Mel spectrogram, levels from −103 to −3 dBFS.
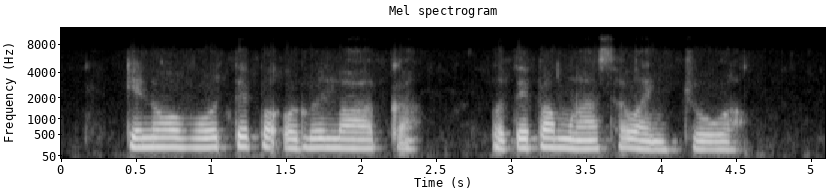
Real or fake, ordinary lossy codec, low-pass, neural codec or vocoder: fake; Opus, 16 kbps; 7.2 kHz; codec, 16 kHz, 4.8 kbps, FACodec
